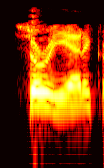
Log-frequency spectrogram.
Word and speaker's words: psoriatic: But, what she has, I don't know how to pronounce it, but it's P-S-O-R-I-A-T-I-C, arthritis. – Psoriatic arthritis? – Psoriatic, yeah, I guess that's it, yeah.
